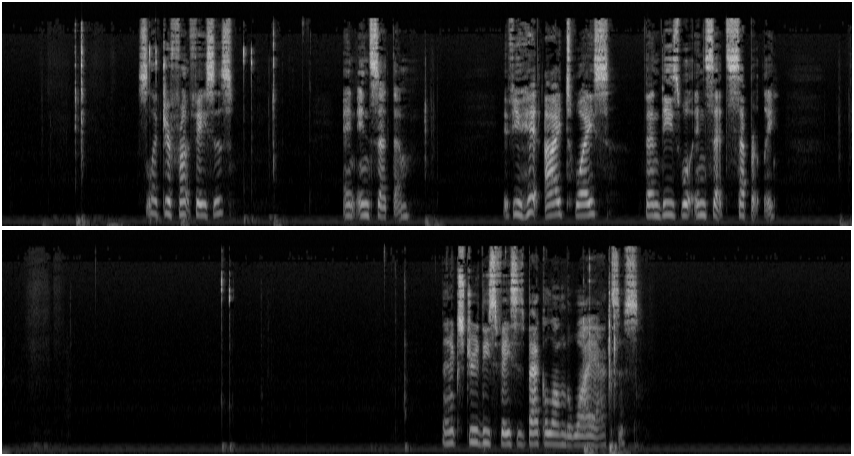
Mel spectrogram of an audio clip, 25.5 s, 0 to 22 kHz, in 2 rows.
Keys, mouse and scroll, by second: 1.0 3, 2.1 right click, 3.5 shift+right click, 6.2 i, 15.9 click, 17.4-17.8 scroll up 1, 18.7-19.9 middle drag, 21.4-21.7 typing.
